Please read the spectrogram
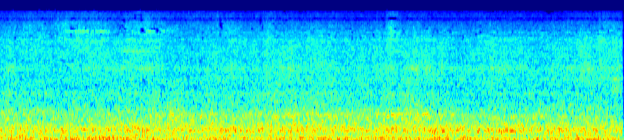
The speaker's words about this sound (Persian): یک ساعت بعد. تونل مترو.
